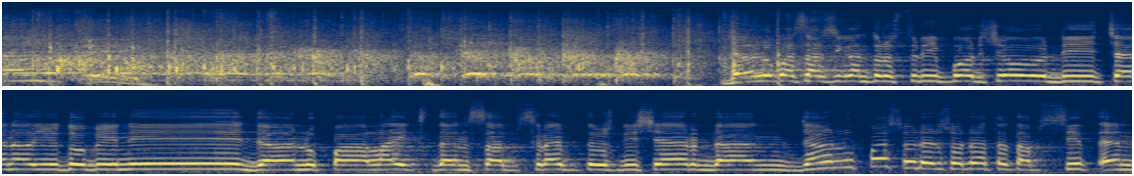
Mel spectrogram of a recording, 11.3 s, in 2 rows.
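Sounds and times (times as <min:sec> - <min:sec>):
audience applause: 0:00.0 - 0:03.9
speech: 0:04.0 - 0:11.2.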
